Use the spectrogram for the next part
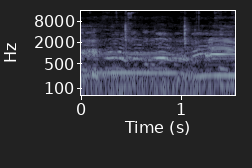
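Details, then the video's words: Short bovine low from a loose bull at a cattle fair, a level droning tone with a slight rise near the end, over music and applause. "boi valente solto na feira do gado"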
